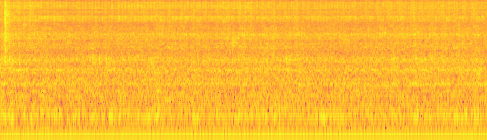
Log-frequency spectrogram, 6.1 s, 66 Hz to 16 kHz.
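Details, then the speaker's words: Mercury 9.9 hp outboard (carb rebuild thought needed), running and shifted: steady, even, smooth low idle with no misses or surging; healthy, fuel line believed the cause. "She's peeing, and she's running, shifted. She's idling good."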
